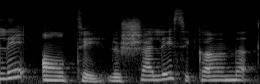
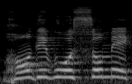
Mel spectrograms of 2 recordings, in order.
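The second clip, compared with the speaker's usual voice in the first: higher, louder call from the chairlift; Daphne calling out; 10 semitones higher, 4 dB louder than usual. A narrator's reading. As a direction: shout it up the slope to the others. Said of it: "crie Daphné".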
